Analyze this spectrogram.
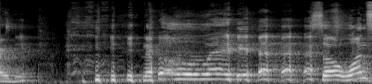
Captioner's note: laughing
